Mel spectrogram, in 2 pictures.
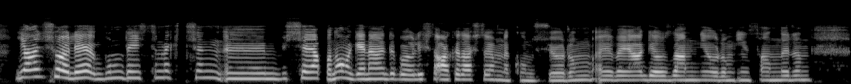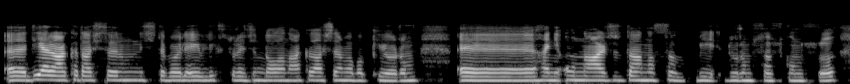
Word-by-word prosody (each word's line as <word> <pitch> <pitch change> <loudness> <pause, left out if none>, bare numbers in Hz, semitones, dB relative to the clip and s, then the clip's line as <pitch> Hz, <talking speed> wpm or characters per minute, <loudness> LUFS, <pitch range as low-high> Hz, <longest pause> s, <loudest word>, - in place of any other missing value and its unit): Yani, 335 +4 +5
şöyle, 310 -4 +6
bunu 290 +4 -6
değiştirmek 310 +1 -4
için, 310 -5 -8
eee, 260 -1 -1 0.2
bir 260 - -10
şey 290 +4 +1
yapmadım 285 -2 +4
ama 295 -2 +3
genelde 250 0 +3
böyle, 230 0 -1
işte, 235 - -3
arkadaşlarımla 225 -3 0
konuşuyorum, 180 +3 -5
eee, 205 0 -3
veya 200 0 +3
gözlemliyorum. 195 -1 0
İnsanların, 195 +2 -5 0.5
eee, 190 +1 +4
diğer 215 -1 +7
arkadaşlarımın, 195 -1 +2
işte, 195 +1 -7
böyle 185 0 -1
evlilik 185 0 -4
sürecinde 185 0 -6
olan 185 0 -2
arkadaşlarıma 185 0 -3
bakıyorum. 175 0 -3 0.4
Eee, 180 -1 +3
hani, 185 -1 0
onlarda 190 0 +1
nasıl 180 -1 -5
bir 180 -1 -4
durum 175 0 -2
söz 170 +1 -6
konusu? 170 +1 -3
195 Hz, 130 wpm, -20 LUFS, 185-230 Hz, 0.5 s, diğer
